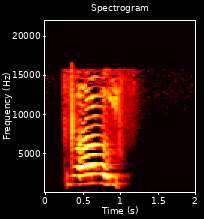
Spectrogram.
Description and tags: sound of Kitty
